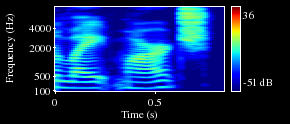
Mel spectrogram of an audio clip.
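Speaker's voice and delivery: ordinary talk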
